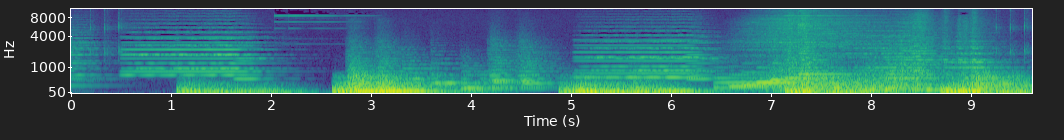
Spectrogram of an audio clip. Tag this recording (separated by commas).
Video game music, Music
